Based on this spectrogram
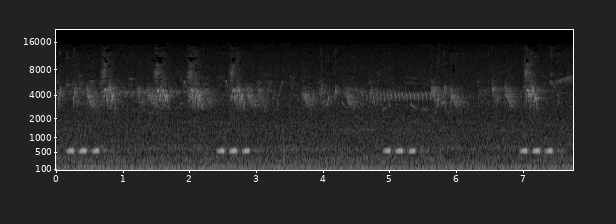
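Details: Repeated song of a Eurasian hoopoe: four triplets of low, muffled hoots spaced about two and a half seconds apart, set against a constant chorus of bright chirping songbirds.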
